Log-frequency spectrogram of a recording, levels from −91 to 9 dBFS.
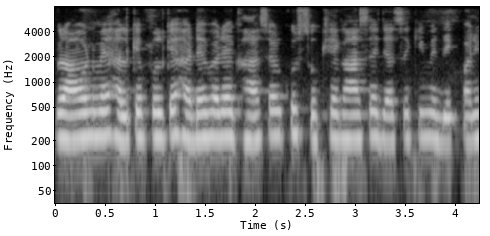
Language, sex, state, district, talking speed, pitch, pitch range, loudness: Hindi, female, Bihar, Katihar, 280 wpm, 210 Hz, 205-220 Hz, -15 LUFS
